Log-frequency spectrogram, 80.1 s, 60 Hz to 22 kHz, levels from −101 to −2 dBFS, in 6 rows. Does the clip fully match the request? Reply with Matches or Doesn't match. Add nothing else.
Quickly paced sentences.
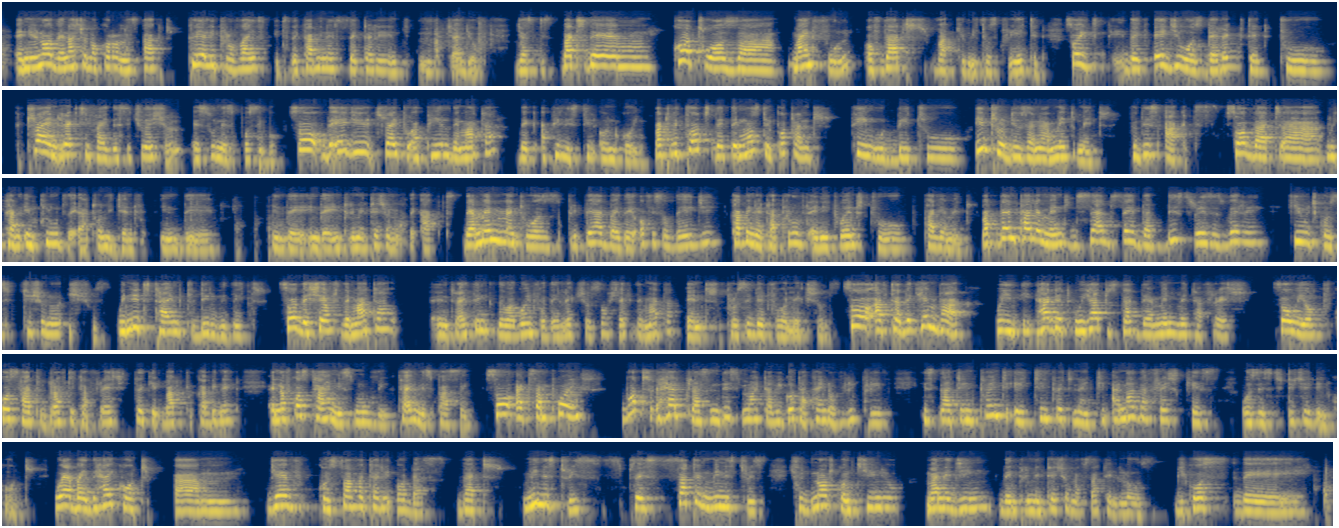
Doesn't match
